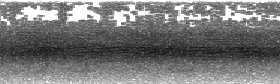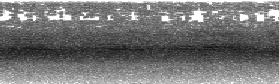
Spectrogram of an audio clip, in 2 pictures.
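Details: Summer chorus of male Japanese cicadas, their tymbal song forming an unbroken, high, hissing shrill that stays even from start to finish.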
